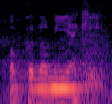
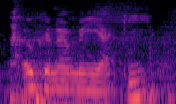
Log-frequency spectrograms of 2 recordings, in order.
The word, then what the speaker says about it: okonomiyaki: Um we tasted our first Go on, you pronounce it. Okonomiyaki. Okonomiyaki.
